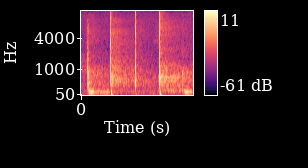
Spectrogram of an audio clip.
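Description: Palmas sordas: soft, muffled flamenco hand claps, five dull strikes at an uneven pace, with a low hum underneath and no voices.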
